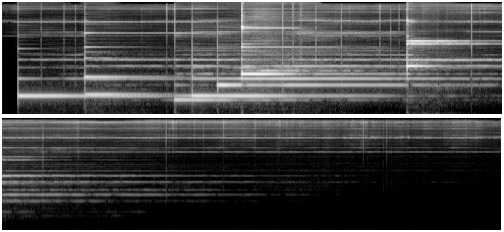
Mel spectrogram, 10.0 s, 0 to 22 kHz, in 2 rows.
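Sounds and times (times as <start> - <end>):
outro jingle: 0.2 - 5.6.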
